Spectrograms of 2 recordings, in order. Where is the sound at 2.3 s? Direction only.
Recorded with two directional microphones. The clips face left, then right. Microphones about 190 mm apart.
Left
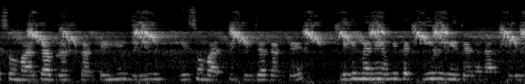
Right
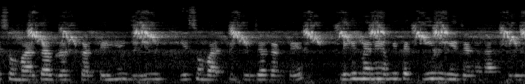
45° right (ahead or behind).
